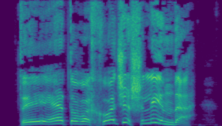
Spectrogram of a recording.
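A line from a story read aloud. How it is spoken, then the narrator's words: Man shouting. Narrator (Russian): прокричал мужчина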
